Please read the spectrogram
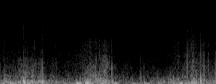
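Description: A large piece of fabric rustling and flapping as it is lifted, shaken out and folded, in several brief swishes with a low rumble.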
